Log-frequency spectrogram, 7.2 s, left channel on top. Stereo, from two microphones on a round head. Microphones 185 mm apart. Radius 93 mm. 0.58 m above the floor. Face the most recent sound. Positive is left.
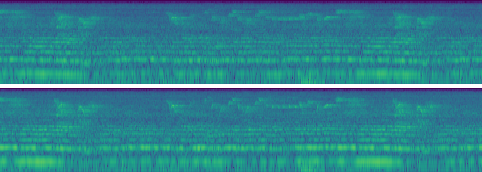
turn(degrees=-20)  # may be behind; listen again after turning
